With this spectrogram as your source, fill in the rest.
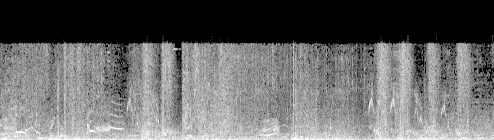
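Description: Combat in Hogwarts Legacy with a Confringo fire spell: whooshing spell casts, booming explosions and crashing impacts in a busy, loud mix, with game voices shouting over it.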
